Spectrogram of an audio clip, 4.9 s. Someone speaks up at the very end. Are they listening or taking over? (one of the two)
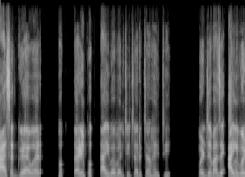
listening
